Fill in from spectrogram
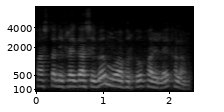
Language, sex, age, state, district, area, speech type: Bodo, male, 18-30, Assam, Kokrajhar, rural, read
